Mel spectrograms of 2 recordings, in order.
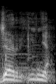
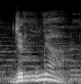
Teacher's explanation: And the last one is JAR INYA, but in Banjar Kuala the JAR becomes JER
